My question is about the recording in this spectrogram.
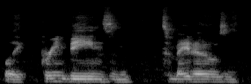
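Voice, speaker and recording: A man's voice: medium pitch, level tone, measured pace, sharp tone, low-quality recording. A man on a video call chatting easily, rambling a bit in small talk. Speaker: panel member. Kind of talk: casual chat.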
